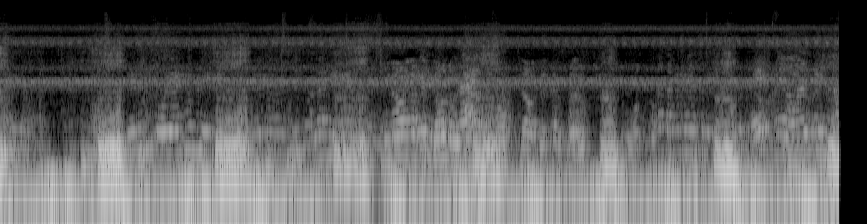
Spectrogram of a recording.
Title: cute baby pig snoring while asleep #viralshorts #babypigsnoozing#fyp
